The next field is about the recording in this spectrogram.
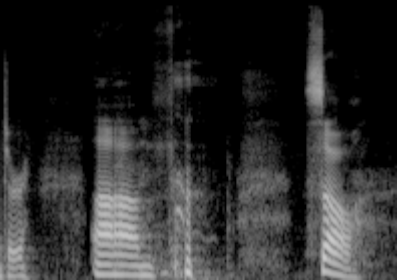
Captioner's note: all chuckling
